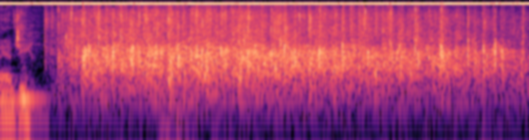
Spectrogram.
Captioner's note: applause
